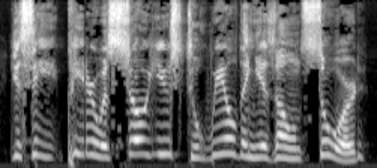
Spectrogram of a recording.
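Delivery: normal talking voice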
